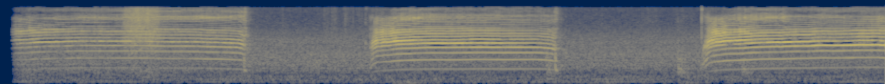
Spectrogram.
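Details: Rescued young male domestic cat recovering from gastroenteritis after lasting diarrhoea, with repeated vet visits for drips and injections; three long, loud, drawn-out meows, each steady and slightly falling at the end, separated by short pauses.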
